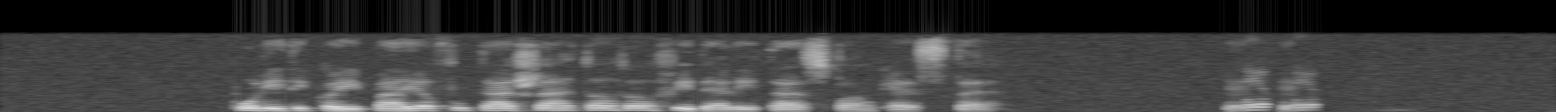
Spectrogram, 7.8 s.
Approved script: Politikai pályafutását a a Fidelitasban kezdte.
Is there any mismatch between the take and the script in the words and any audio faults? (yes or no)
yes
